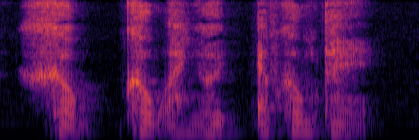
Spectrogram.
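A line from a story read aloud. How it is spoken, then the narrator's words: Trembling. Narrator (Vietnamese): Liễu run rẩy nói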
